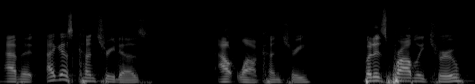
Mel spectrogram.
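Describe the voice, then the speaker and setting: Speaking at a moderate pace, a man with a New Jersey accent and a lively, mid-range voice co-hosts a casual metal-album podcast. He rambles, cracks jokes, goes off on side stories, and mimics people with exaggerated voices.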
